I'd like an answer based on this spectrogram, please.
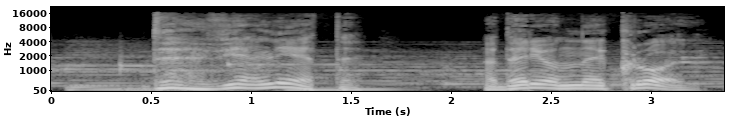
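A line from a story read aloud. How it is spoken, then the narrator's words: Sigh, young woman. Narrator (Russian): вздохнула девушка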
